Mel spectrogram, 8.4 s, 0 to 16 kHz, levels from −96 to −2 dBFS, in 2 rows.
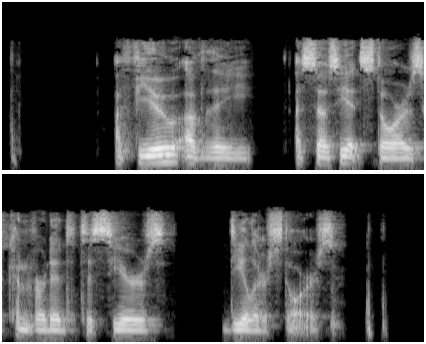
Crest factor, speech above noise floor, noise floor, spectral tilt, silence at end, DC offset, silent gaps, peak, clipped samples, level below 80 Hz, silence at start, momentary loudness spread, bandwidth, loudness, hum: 18 dB; over 73 dB; under -90 dBFS; -2.5 dB/octave; 0.55 s; under 0.1%; 2.59-2.79 s, 6.03-6.42 s, 7.69-7.85 s; 0 dBFS; under 0.1%; -62 dBFS; 1.1 s; 15 LU; 8 kHz; -16 LUFS; none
